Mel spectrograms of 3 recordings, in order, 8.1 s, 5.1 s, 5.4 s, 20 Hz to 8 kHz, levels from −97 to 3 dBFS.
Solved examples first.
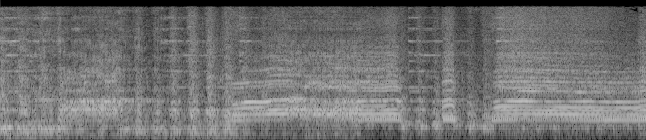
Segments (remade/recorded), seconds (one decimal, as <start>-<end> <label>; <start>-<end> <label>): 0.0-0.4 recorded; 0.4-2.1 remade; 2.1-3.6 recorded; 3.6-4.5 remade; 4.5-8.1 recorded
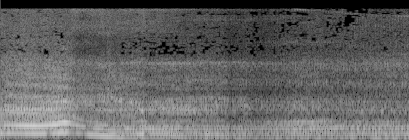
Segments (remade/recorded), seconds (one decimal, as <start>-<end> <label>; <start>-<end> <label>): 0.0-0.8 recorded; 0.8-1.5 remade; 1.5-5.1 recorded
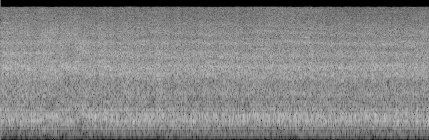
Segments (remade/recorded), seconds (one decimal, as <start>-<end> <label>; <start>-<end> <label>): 0.0-0.5 recorded; 0.5-1.1 remade; 1.1-5.4 recorded

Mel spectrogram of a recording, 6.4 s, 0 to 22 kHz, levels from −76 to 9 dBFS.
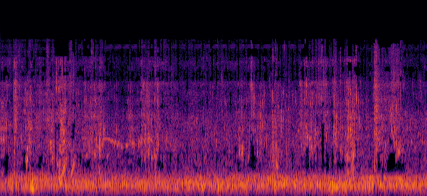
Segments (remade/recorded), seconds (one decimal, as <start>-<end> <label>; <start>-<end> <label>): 0.0-0.8 remade; 0.8-6.4 recorded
